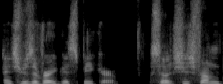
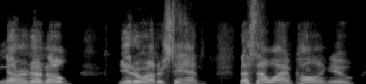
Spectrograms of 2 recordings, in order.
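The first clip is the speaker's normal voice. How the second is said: high-pitched insistent protest; 10 semitones higher than usual. Retold or imitated. Assistant correcting her boss on the phone, high and insistent. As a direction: correct them urgently, pitched well up.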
